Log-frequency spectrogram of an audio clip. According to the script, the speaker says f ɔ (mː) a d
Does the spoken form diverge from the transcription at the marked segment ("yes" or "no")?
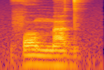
no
